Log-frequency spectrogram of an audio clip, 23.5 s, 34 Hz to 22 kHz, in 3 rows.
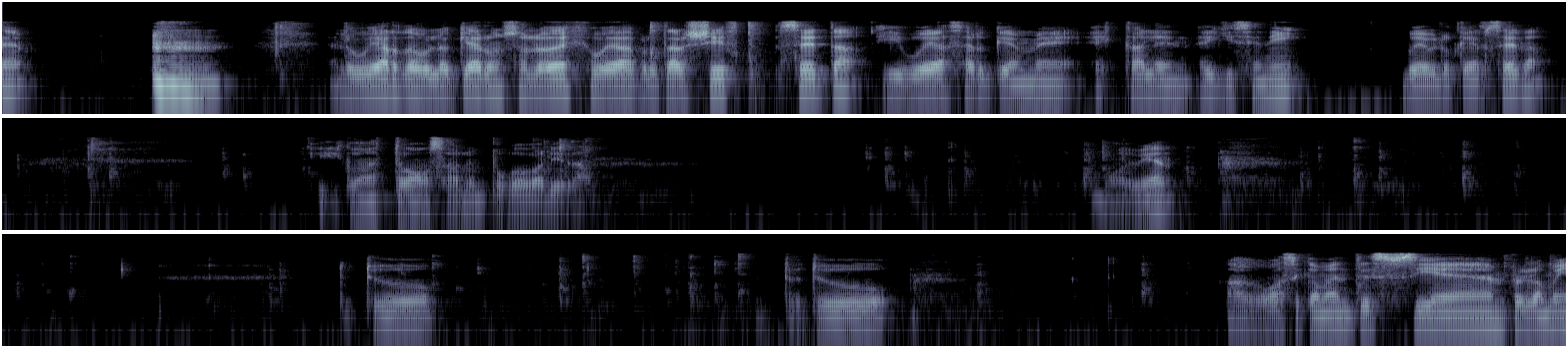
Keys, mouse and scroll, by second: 8.3 Tab, 9.0-10.4 drag, 9.9 Tab, 10.4 s, 12.2 Tab, 13.4 Tab, 13.7 a, 14.0-15.9 drag, 14.5 z, 15.7 g, 16.9 Tab, 17.6 Tab, 17.8 a, 18.2-20.3 drag, 18.2-19.2 right drag, 19.0 g, 20.5 Tab, 21.0 right click, 21.3 Tab, 21.8 a, 22.0 a, 22.3 a, 22.6 middle click, 23.2 click, 23.2 g.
